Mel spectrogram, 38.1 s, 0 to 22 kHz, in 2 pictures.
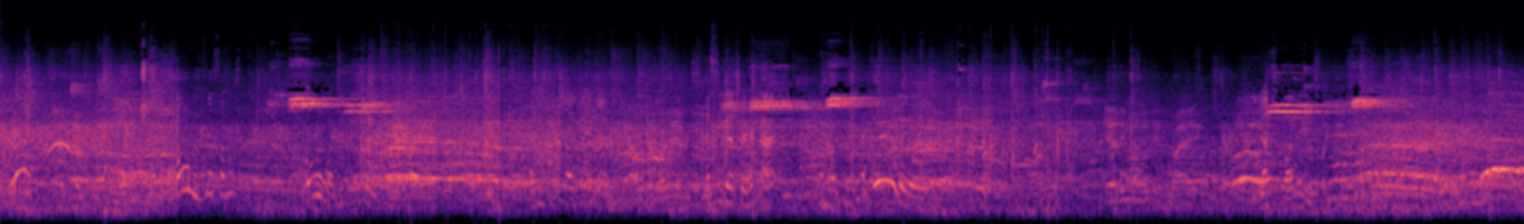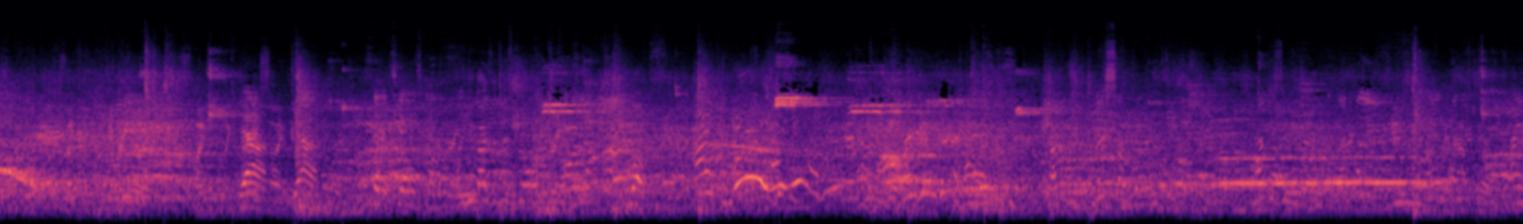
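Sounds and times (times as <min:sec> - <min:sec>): many people talking and calling: 0:00.0 - 0:38.0.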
